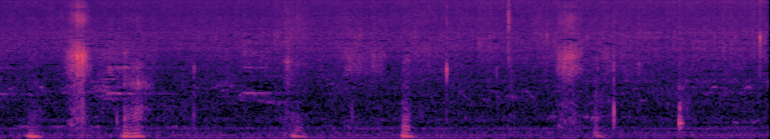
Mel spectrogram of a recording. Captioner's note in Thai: เสียงสูดหายใจ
